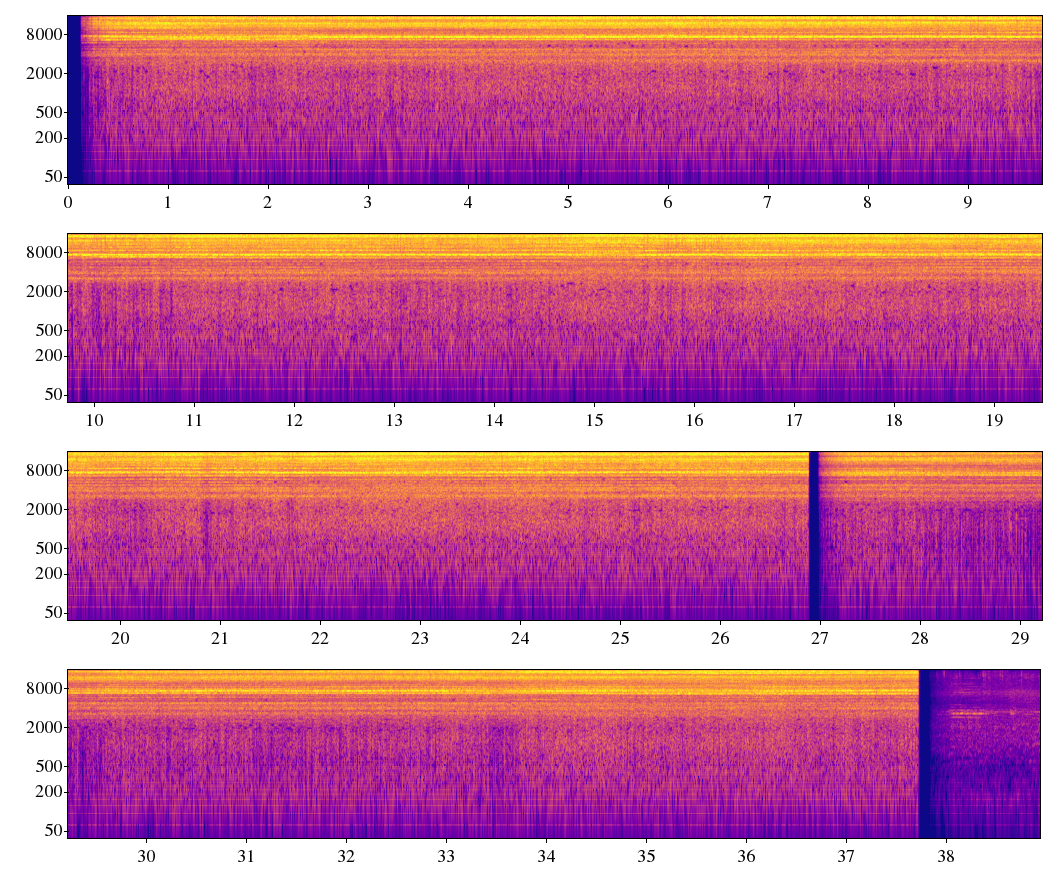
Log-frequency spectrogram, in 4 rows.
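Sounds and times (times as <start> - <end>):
angle grinders cutting stone: 0.2 - 37.8.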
